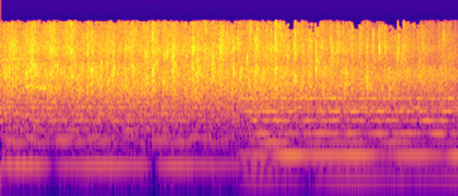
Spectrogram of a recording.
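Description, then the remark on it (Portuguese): A church audience gives a strong round of applause for the life of Jesus in a visitor's life, a steady, dense wash of clapping that lasts throughout, layered over sustained, held musical chords that shift to a new tone partway through. “Você pode dar um forte aplauso para a vida de Jesus na vida dele?”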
